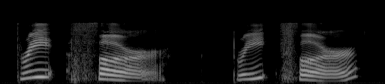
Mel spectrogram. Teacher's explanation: Então, a sílaba forte é fur, a última sílaba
